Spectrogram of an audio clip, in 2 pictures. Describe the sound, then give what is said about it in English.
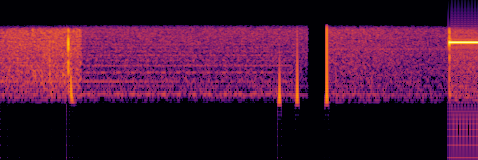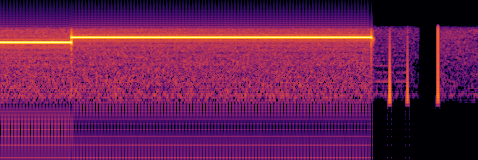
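A loud two-tone fire dispatch page for Tripsburg Fire over a scanner radio: one steady tone for about a second, then a higher held tone for three seconds, framed by squelch clicks and hiss. “Yes, could you hit our tones one more time, please?”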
